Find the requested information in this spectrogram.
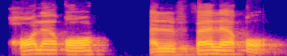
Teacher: Asli itu meninjau pada karakter lam. Karakter huruf lam itu kan istifal, infitah, tipis. Ya, karakternya tipis. Makanya bacanya ya tipis. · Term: lam hijaiyah asli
